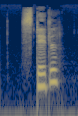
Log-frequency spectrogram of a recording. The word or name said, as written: shtetl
